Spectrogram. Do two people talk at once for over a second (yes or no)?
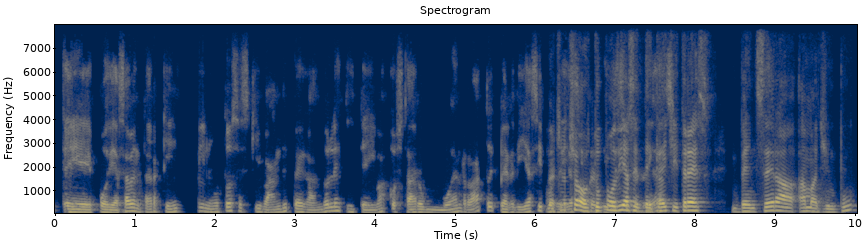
yes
